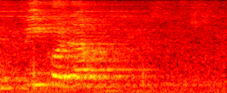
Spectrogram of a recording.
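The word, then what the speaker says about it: Rupicola: Este es Rubricula, no lleva tilde, tiene acento, pero no tiene tilde, ¿verdad?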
